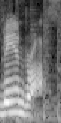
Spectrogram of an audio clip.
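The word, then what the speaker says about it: Vanderhorst: this street is pronounced Yuji this street is pronounced vandr this street is pronounced Hazel I like to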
